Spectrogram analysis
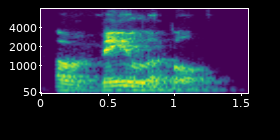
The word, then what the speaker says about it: available: So the V is just like that, your bottom lip and your top teeth, and it's tricky. I know Spanish speakers have trouble with the VB together. Available, and the B is just your lips. It does not involve your teeth at all. Okay, let me try this one.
